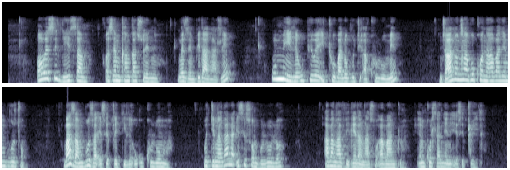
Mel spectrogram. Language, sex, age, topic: North Ndebele, male, 36-49, health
